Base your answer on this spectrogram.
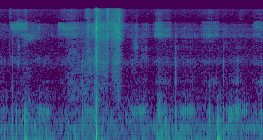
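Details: Pet cat purring just before delivering a surprise bite; low, rough rhythmic rumble rising and falling with each breath, punctuated by a couple of sharp bumps.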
